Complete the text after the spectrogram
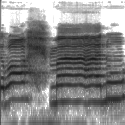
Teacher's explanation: را کو جب ہا کے ساتھ ملائیں گے را موٹا ہوگا اور ہا کی آواز حلق سے آئے گی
